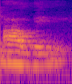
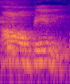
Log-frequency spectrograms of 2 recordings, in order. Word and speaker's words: Albany: Tell me the correct way to say the word. It's This Albany, Georgia. Albany, Georgia. Benny. All Benny.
